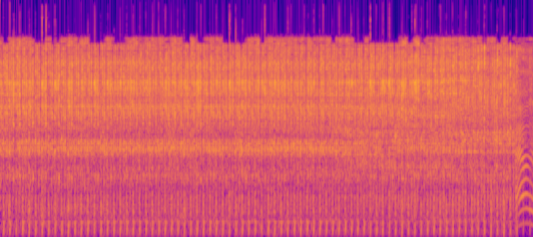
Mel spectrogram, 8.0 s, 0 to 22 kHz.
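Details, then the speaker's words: Fairbanks Morse Z style D single-cylinder engine, believed 1938, rated about 750 rpm at the cam, running too fast and erratically with a cheap carburetor and worn mixture needle: fast chuffing near 200 beats a minute that surges, wanders and misfires; speed hunting. "this one is run a little too fast usually R's a little slower than this and it jumps around with that cheap little"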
